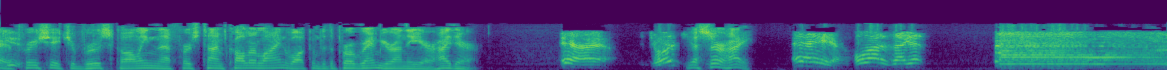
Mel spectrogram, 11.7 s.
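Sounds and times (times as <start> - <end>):
speech: 0.0 - 4.8, 6.8 - 9.3, 10.0 - 11.0
truck horn honking: 9.9 - 11.6.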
